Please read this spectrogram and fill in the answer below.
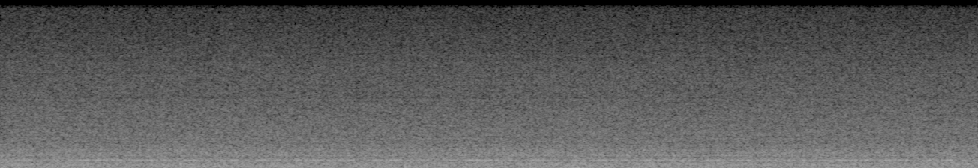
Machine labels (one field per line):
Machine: fan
